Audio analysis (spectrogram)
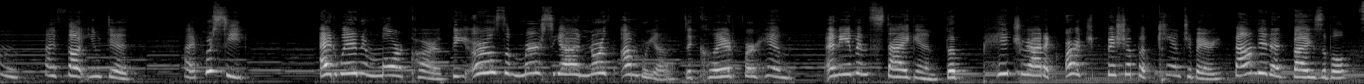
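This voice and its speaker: The speaker puts on a character voice at a moderate pace. Clear music plays in the background. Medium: audio drama. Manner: self-important, formal.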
